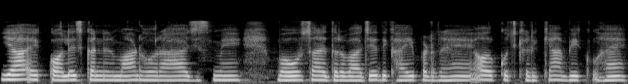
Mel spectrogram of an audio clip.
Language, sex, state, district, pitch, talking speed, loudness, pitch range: Hindi, female, Uttar Pradesh, Lalitpur, 200 Hz, 200 wpm, -15 LUFS, 195-205 Hz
